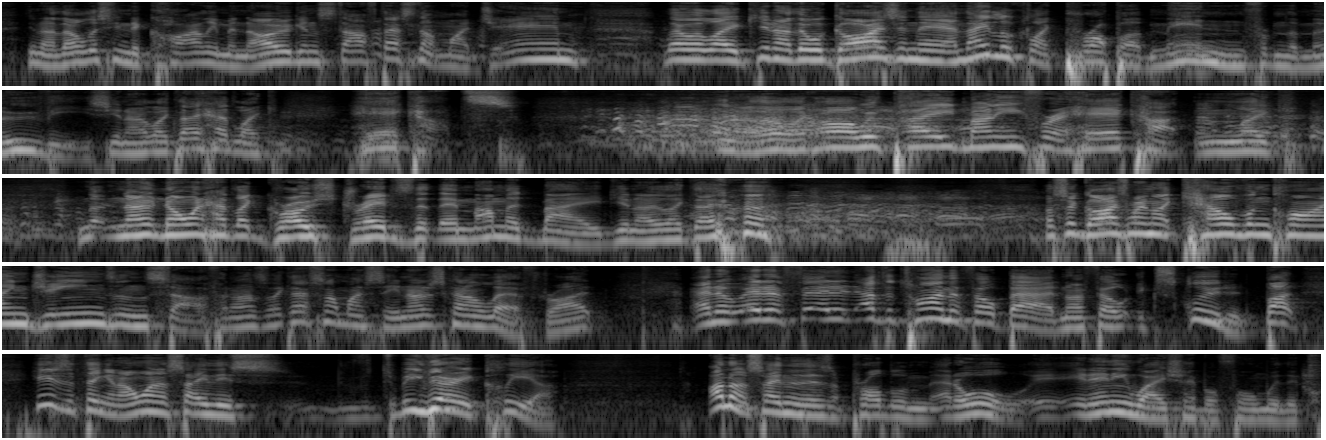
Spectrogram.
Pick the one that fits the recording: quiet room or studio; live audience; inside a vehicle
live audience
